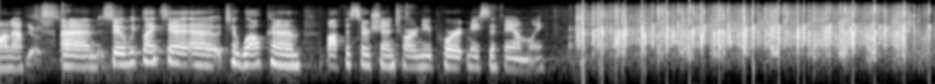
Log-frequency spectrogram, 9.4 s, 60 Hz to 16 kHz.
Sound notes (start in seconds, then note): 5.7 audience clapping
